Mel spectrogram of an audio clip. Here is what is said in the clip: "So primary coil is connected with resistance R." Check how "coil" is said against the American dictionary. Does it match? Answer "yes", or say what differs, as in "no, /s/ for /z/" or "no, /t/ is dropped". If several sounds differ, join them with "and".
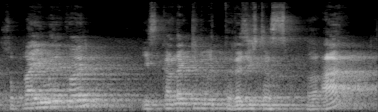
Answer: no, /n/ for /l/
